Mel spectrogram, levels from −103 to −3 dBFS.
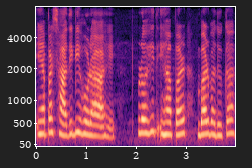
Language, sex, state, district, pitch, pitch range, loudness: Hindi, female, Uttar Pradesh, Muzaffarnagar, 265 Hz, 245-285 Hz, -17 LUFS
